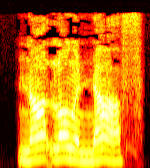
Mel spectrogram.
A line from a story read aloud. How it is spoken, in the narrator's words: I grunt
